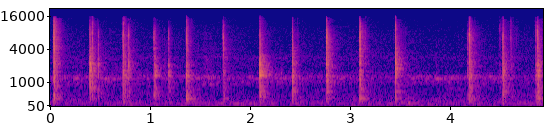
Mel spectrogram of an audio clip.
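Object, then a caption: Paper-wrapped chocolate bar. A solid Hershey's milk chocolate bar in a paper wrapper, held in the hand and then laid on a textured mat, is tapped and scratched with long acrylic nails. About 18 crisp, bright clicks arrive at an uneven pace, each dying away almost instantly with a faint papery ring near 1.3 kHz. The result is a quiet, dry tapping with no low-end weight.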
